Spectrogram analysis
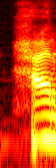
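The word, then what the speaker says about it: حاء: হায়ের মধ্যে কোনো নোক্তা আমরা দেখতে পাচ্ছি না। হা হরফটি কীভাবে উচ্চারিত হবে? হা হরফটি উচ্চারিত হবে কণ্ঠনালীর মধ্যখান হতে। গলা চিপে ধরে আপনি উচ্চারণ করুন।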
